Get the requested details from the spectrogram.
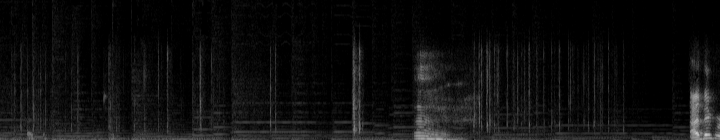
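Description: Rapid, uneven clicks of typing on a computer keyboard run throughout, fairly close and soft, interrupted by a couple of brief louder vocal sounds.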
